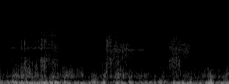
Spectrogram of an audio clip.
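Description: Footsteps crunching on a dry gravel-and-dirt path in an irregular series, with wind rumbling on the microphone.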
